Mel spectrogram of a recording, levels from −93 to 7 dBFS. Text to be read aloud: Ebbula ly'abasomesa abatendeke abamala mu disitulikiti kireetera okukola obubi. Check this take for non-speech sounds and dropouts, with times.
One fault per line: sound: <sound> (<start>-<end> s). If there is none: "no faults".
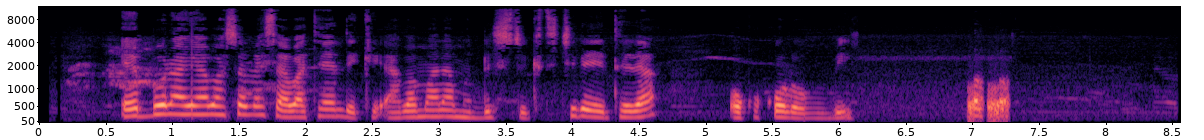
sound: laugh (7.0-7.3 s)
